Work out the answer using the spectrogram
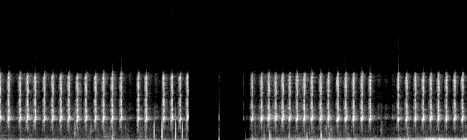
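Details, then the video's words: A cricket chirps in rapid, ringing pulses, about three per second, with a brief silent break midway and a low rumble underneath. "SUARA JANGKRIK"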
